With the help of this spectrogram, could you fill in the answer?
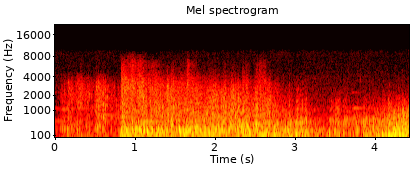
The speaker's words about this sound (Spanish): Una fuerte tormenta azotaba esa noche la ciudad de Morelia,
